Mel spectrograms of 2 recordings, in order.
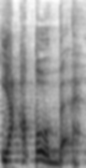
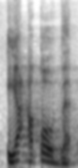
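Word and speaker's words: ܝܥܩܘܒ: In the original text, in the original language, or in Syriac Aramaic, it is pronounced Ya'qub. Ya'qub. An. Ya'qub.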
